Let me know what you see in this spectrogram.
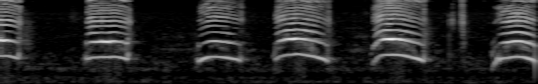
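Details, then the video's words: Rapid sequence of six cat meows, about one per second, each a bright harmonic arch of similar length, with faint low background rumble between calls. "صوت قطة"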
